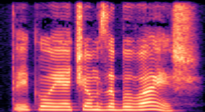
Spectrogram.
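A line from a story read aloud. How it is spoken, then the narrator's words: Gloomy pronouncement. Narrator (Russian): мрачно изрекла Джезиба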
